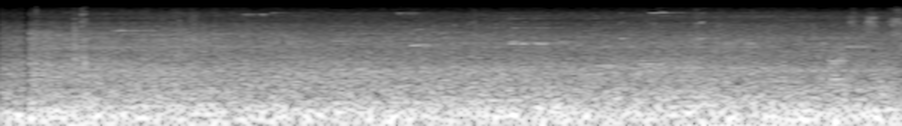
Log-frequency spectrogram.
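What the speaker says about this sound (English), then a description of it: "the traffic just doesn't die" Loud street traffic rumbles and roars steadily nearby in Ho Chi Minh City, Vietnam, a constant wash of engine noise with no letup.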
